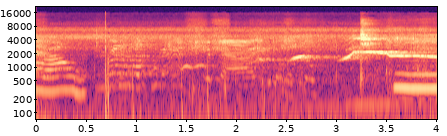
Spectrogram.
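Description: Children's voices talking quietly and indistinctly, with a steady high-pitched note held for about a second near the end.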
